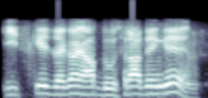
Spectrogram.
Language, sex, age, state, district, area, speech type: Hindi, male, 45-60, Uttar Pradesh, Mau, urban, conversation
